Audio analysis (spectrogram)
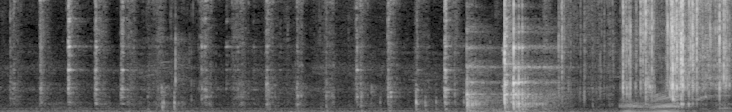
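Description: A utensil mixes Italian breadcrumbs with cayenne pepper in a bowl, giving a rapid run of light clinks and scrapes that swells into louder rustling, stirring scrapes toward the end, close up.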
